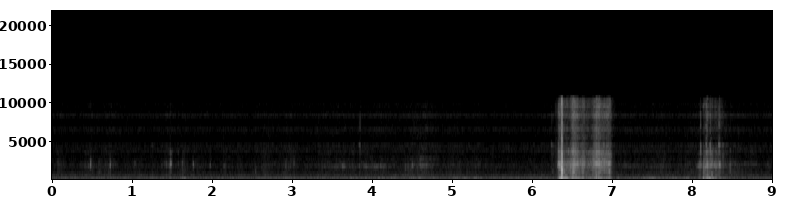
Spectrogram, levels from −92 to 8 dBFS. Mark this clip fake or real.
fake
